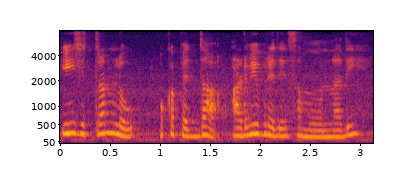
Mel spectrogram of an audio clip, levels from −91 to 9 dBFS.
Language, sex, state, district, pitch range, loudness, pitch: Telugu, female, Telangana, Hyderabad, 200-255 Hz, -17 LUFS, 225 Hz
